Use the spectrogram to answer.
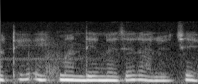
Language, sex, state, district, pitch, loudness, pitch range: Rajasthani, female, Rajasthan, Nagaur, 200 Hz, -10 LUFS, 190-210 Hz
